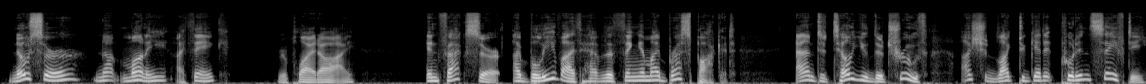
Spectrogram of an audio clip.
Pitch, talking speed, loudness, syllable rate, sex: 165 Hz, 190 wpm, -19 LUFS, 4.8 syllables/s, male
